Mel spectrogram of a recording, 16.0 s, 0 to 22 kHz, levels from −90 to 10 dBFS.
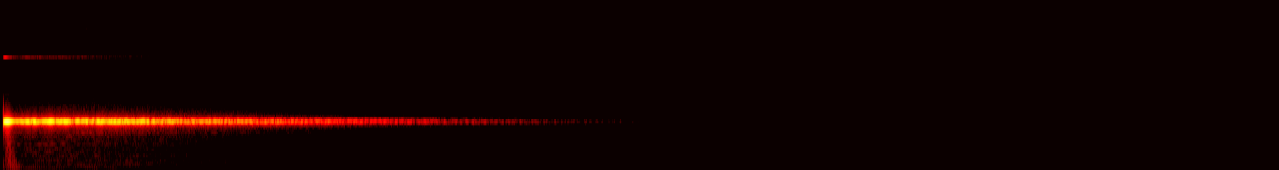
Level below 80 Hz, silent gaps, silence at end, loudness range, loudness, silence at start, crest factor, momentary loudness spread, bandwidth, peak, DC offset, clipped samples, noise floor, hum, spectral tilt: under -90 dBFS; none; 12.35 s; 23 LU; -22 LUFS; 0.05 s; 26 dB; 21 LU; 5.8 kHz; -2 dBFS; under 0.1%; under 0.1%; under -90 dBFS; none; -2 dB/octave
